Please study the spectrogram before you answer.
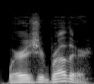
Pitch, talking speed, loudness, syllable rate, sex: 105 Hz, 255 wpm, -17 LUFS, 7.6 syllables/s, male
